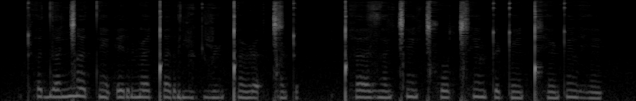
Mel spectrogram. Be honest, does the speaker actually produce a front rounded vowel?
no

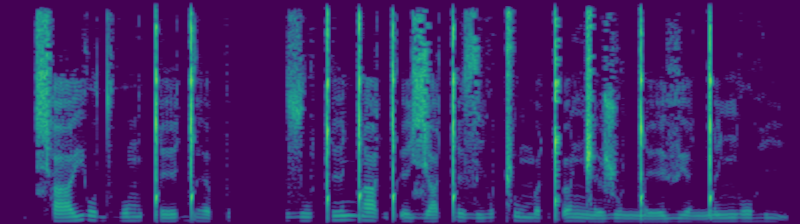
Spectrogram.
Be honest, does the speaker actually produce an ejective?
yes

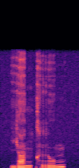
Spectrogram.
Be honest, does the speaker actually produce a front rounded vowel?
no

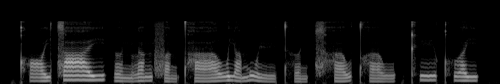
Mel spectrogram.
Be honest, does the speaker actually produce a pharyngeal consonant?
no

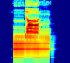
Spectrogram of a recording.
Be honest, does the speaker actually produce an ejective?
no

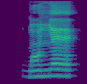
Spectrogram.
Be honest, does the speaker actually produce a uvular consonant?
no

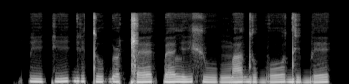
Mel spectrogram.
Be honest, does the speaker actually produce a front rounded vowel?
no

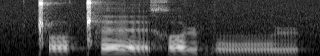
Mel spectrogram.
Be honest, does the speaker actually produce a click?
yes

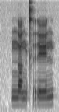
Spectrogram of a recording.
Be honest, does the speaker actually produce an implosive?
no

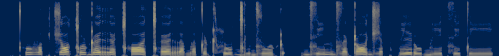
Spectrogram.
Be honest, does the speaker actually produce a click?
yes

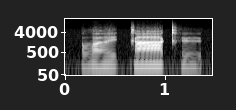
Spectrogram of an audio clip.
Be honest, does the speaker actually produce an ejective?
no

